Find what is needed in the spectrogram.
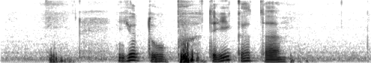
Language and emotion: Russian, sad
